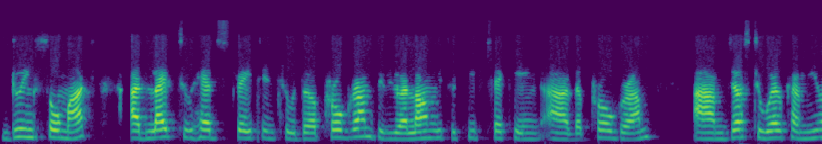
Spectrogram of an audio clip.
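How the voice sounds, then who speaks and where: A woman from coastal Kenya, with a Kenyan accent, informally hosts and moderates an online session, introducing the panelists. Her voice is medium-pitched with no echo, carried over thin, phone-like online call audio.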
